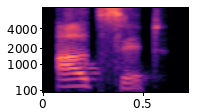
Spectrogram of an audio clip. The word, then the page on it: outsit: Indian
